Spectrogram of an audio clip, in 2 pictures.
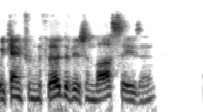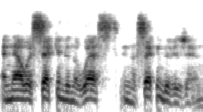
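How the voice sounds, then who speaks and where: Speaking at a fairly quick pace, the man has an Australian accent, a fairly low pitch, a dark, mellow tone, and fairly even intonation. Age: 20s. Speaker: professional basketball player. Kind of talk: interview. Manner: casual, many fillers.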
